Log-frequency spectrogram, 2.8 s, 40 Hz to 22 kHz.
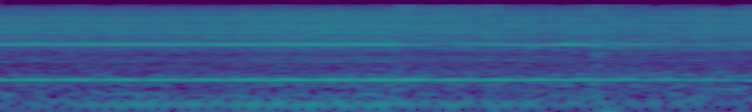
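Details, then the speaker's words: CLG2-V3 75W bi-LED projector headlamp in Suzuki Swift H4 socket, engine off, heard from 1 metre: constant high steady fan whir, moderate level, no rattle or scraping; not too noisy, normal cooling fan. "terlalu berisik ya, masih oke lah menurut saya nih dengan terpasang di headlamp mobil. Suara kipasnya kedengaran seperti ini."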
